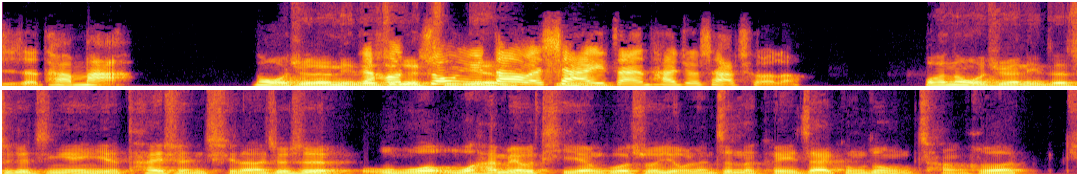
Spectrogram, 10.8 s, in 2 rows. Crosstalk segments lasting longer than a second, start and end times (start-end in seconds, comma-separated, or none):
1.8-3.1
